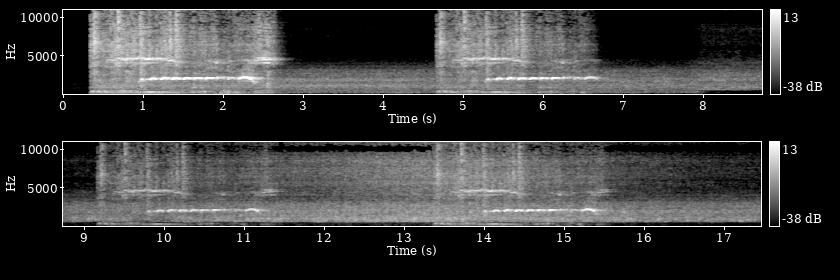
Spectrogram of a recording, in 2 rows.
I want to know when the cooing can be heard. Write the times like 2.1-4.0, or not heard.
0.3-2.6, 4.7-6.7, 9.2-11.4, 13.3-15.6.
